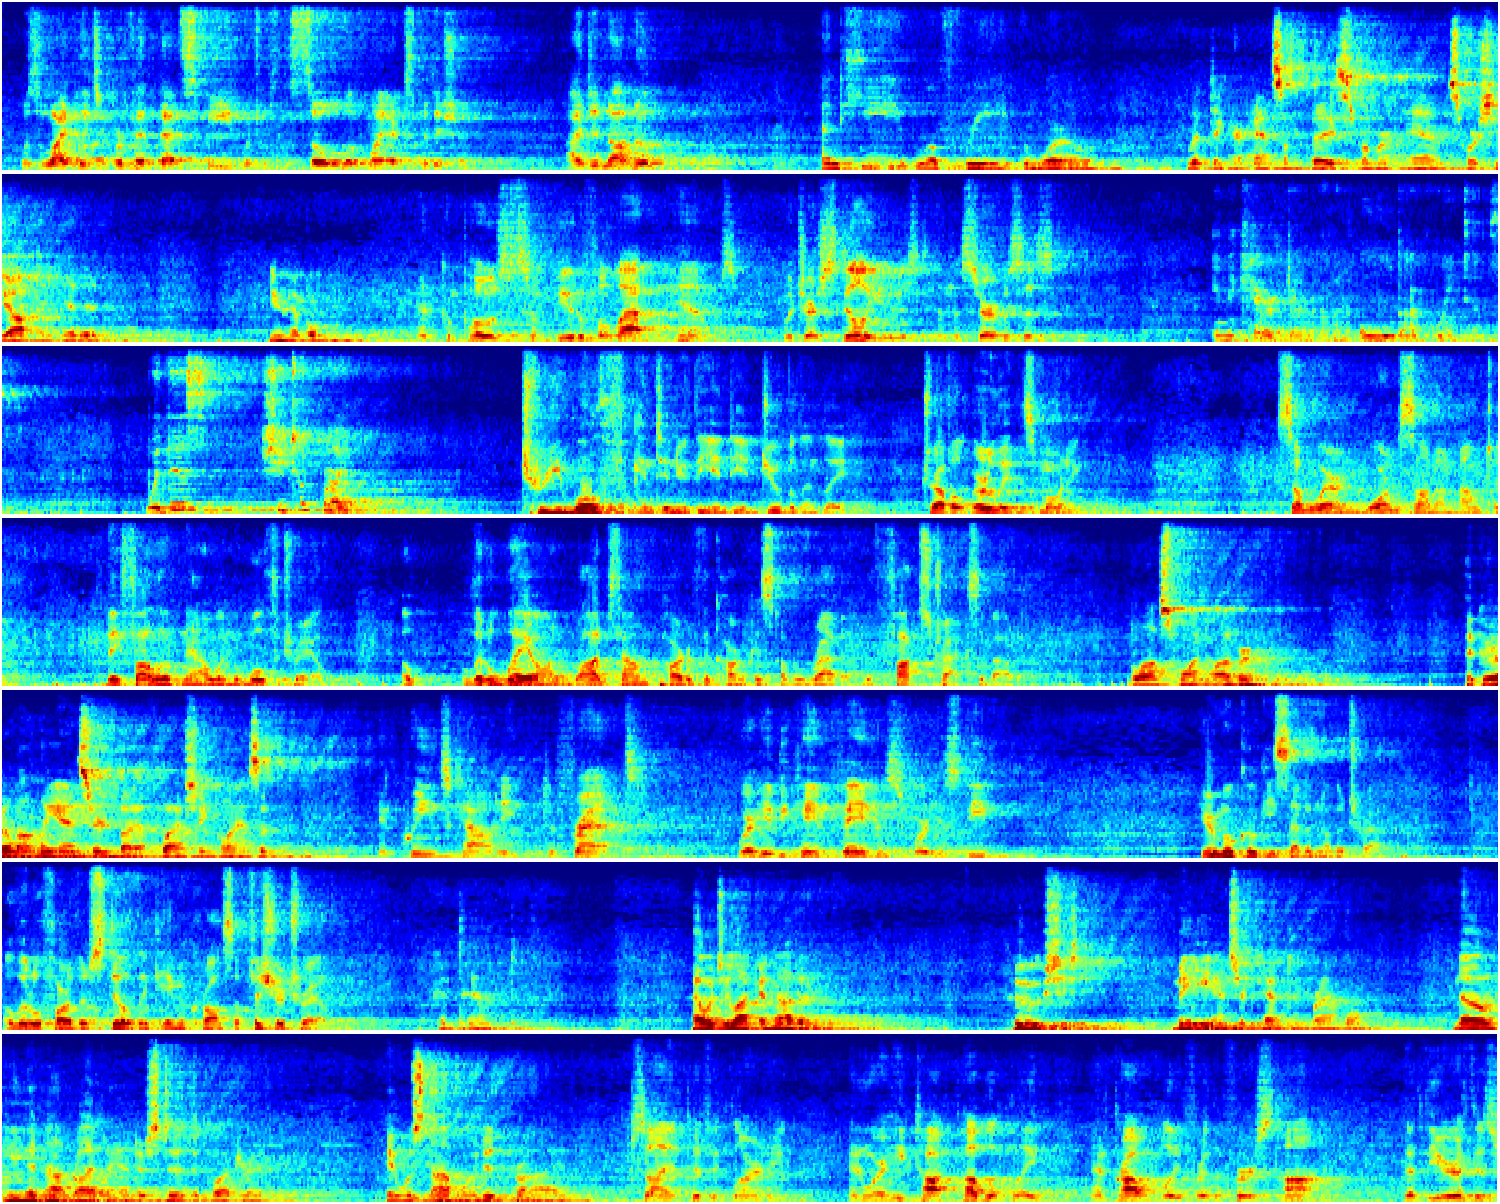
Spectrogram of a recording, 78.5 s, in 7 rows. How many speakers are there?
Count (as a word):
six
